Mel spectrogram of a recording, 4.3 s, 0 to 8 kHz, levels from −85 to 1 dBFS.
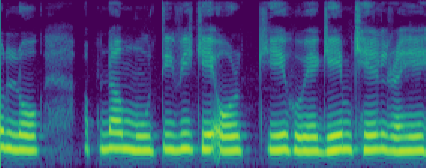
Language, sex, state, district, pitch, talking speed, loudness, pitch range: Hindi, female, Arunachal Pradesh, Papum Pare, 225 Hz, 170 wpm, -13 LUFS, 215-235 Hz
